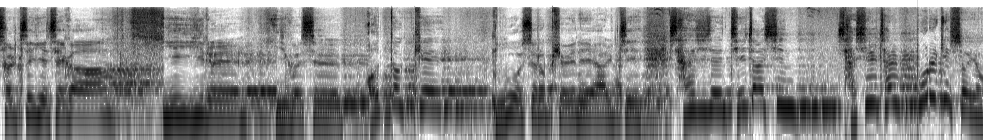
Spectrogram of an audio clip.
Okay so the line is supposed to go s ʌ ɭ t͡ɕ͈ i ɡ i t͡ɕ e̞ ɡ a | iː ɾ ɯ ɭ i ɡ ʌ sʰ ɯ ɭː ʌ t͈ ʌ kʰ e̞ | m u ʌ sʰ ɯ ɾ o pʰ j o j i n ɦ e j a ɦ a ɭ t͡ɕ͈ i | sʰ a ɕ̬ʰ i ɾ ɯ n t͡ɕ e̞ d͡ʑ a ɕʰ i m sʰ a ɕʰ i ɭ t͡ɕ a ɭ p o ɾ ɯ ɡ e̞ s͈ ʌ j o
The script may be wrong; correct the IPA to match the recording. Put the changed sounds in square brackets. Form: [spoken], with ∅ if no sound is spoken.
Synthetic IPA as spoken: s ʌ ɭ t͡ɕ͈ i ɡ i t͡ɕ e̞ ɡ a | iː ɾ ɯ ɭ i ɡ ʌ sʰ ɯ [ɭ] ʌ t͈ ʌ kʰ e̞ | m u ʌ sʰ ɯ ɾ o pʰ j o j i n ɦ e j a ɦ a ɭ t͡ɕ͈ i | sʰ a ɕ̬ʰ i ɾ ɯ n t͡ɕ e̞ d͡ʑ a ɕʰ i [n] sʰ a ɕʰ i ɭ t͡ɕ a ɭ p o ɾ ɯ ɡ e̞ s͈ ʌ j o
